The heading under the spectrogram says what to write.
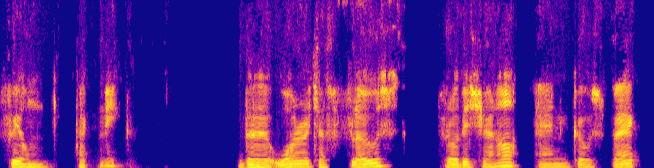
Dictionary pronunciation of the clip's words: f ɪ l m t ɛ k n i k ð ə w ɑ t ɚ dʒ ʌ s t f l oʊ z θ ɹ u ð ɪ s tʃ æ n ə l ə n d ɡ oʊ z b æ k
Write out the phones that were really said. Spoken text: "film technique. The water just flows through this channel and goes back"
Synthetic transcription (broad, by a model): f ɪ l m t ɛ k n i k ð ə w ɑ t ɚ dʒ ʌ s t f l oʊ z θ ɹ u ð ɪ tʃ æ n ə l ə n ɡ oʊ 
